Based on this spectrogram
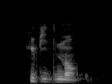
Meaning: greedily
- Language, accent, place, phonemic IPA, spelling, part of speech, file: French, France, Lyon, /ky.pid.mɑ̃/, cupidement, adverb, LL-Q150 (fra)-cupidement.wav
